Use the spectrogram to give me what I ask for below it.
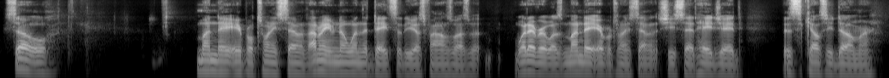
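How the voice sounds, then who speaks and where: A man's voice: sits low, fast, smooth, dry recording, studio quality. A man guesting on a podcast, telling stories casually and animatedly, acting out what others said. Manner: animated retelling, acting out quoted talk; frequent laughter, restarts. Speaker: podcast guest, rodeo heeler. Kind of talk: casual storytelling in a podcast interview.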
